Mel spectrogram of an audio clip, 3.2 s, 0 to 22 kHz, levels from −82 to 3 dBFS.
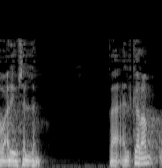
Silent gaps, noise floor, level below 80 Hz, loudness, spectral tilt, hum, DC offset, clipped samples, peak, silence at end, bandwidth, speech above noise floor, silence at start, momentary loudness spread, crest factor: none; -62 dBFS; -42 dBFS; -21 LUFS; -7.5 dB/octave; none; under 0.1%; under 0.1%; -4 dBFS; 0 s; 8.6 kHz; 42 dB; 0 s; 6 LU; 16 dB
